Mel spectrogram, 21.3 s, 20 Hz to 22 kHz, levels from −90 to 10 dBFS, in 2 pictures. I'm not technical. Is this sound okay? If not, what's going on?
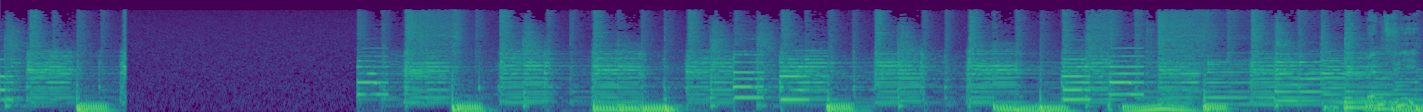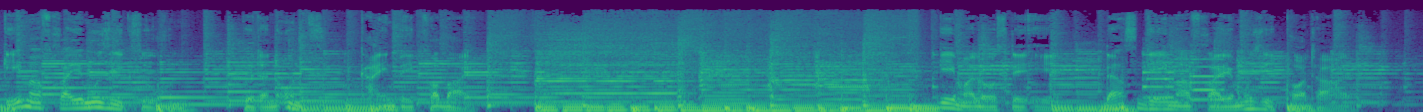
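No. From 0.94 to 2.68 seconds there is an audio dropout to a faint residue: the sound suddenly vanishes for about 1.7 seconds, leaving only a quiet hiss, then snaps back mid-flow. It isn't a natural pause or a fade, because the cut is abrupt at both ends. The likely cause is that the signal was briefly lost somewhere upstream while the rest of the recording chain stayed switched on, so all it picked up in the gap was its own background hiss.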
